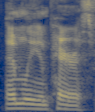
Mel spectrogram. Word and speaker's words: Emily in Paris: So we watched Emily in Paris, which Netflix just put out a tweet that that's how you're supposed to say it. – So it rhymes. – So it rhymes. – Emily in Paris, for those that aren't familiar with the French.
